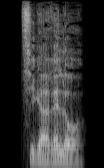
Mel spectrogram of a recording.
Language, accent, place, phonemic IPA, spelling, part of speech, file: German, Germany, Berlin, /t͡siɡaˈʁɪlo/, Zigarillo, noun, De-Zigarillo.ogg
- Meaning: cigarillo (thin cigar)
